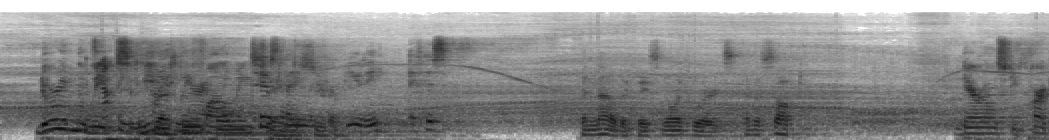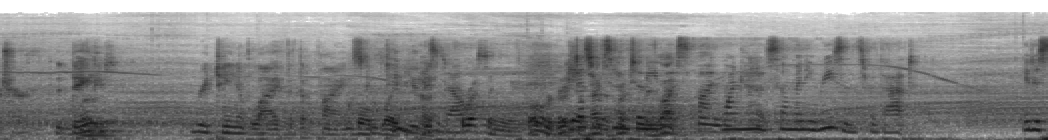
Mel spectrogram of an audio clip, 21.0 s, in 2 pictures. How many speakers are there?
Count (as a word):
five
